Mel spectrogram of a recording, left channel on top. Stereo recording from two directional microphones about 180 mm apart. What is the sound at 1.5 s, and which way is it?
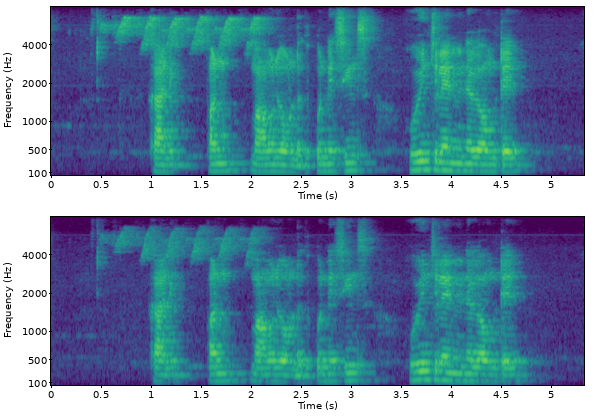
Speech, 40° left (ahead or behind).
